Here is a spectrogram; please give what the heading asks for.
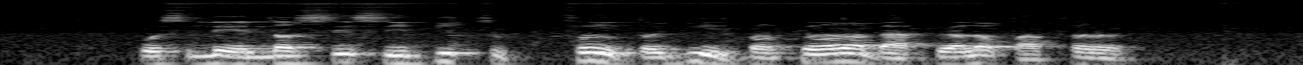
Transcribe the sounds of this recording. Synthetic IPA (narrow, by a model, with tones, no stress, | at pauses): o˨si˨le˨lɔ˧si˦si˧bi˦tu˦˨ | fũ˦i˦˨to˨d͡ʒu˦i˦˨ɡ͡bɔ̃˧kĩ˦wɔ̃˦wɔ̃˦˨ba˨k͡pe˧ɔ˧lɔ˦˨ta˨˦fũ˦˧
